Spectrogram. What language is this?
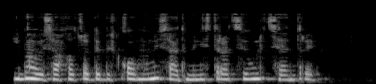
Georgian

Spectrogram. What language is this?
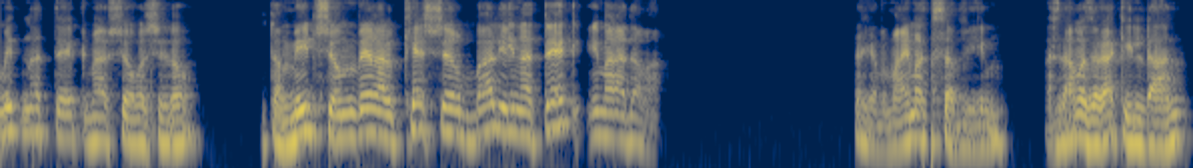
Hebrew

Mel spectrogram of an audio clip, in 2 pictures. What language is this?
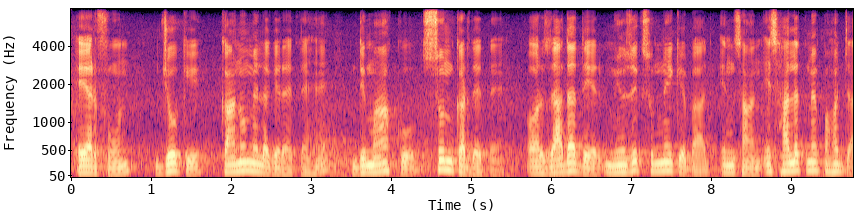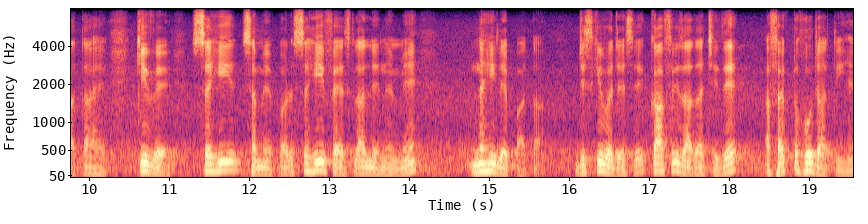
Urdu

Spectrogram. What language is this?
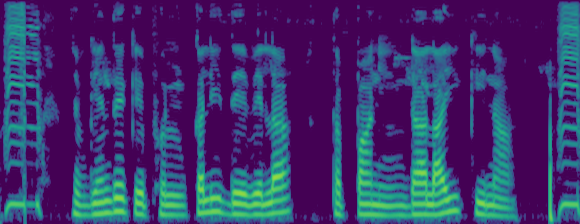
Bhojpuri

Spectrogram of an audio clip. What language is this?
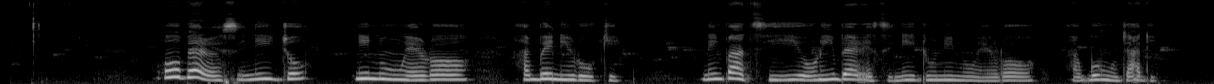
Yoruba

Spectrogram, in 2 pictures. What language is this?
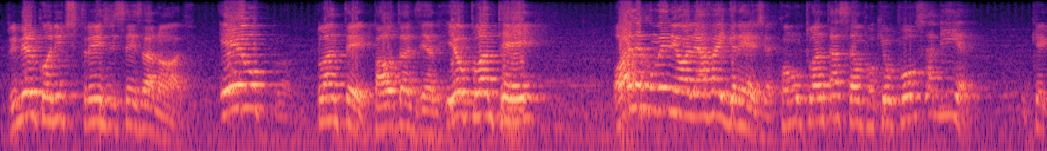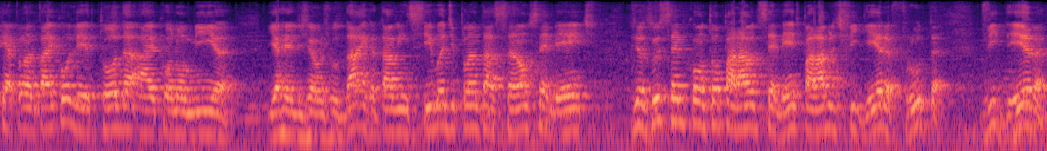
Portuguese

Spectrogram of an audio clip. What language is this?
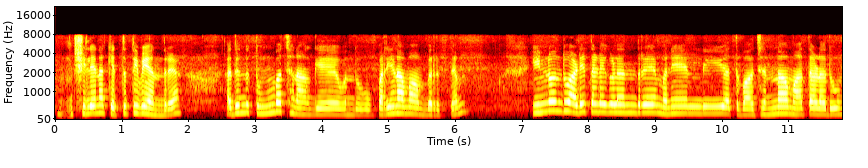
Kannada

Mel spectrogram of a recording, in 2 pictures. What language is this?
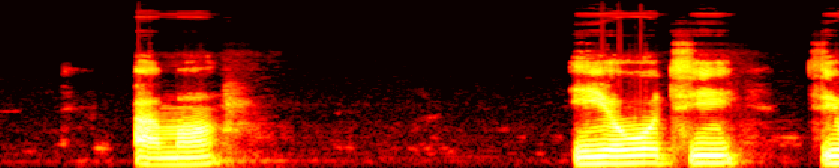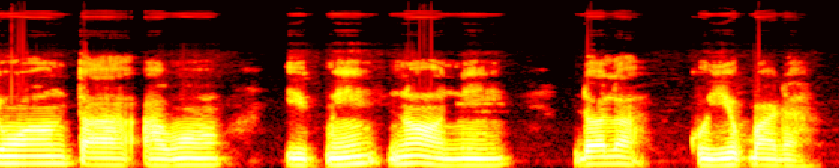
Yoruba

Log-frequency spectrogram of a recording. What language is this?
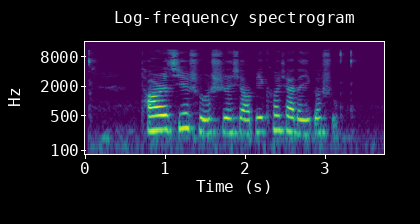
Chinese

